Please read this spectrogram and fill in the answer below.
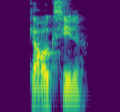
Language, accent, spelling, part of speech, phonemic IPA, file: French, France, caroxyle, noun, /ka.ʁɔk.sil/, LL-Q150 (fra)-caroxyle.wav
- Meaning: 1. obsolete form of carboxyle (“carboxyl”) 2. ganna bush, kanna bush (Caroxylon aphyllum)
